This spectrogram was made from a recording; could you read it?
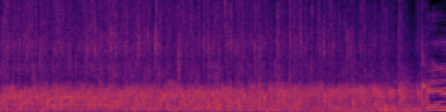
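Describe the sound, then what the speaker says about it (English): Sustained, dense applause from a large audience greeting a guest of honor at an event, loud and continuous throughout, ending with a brief burst of other noise at the close. "So please, let's give her a round of applause."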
